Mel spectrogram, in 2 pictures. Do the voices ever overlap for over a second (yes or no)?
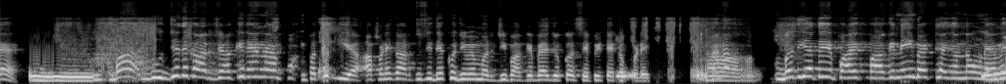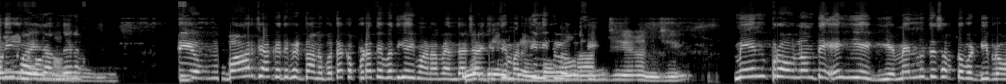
no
